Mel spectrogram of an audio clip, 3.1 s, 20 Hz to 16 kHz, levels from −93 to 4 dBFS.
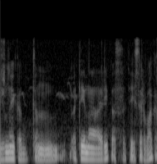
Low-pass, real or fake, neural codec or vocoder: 7.2 kHz; real; none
